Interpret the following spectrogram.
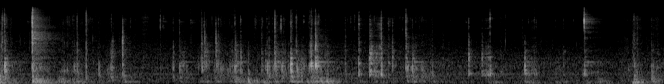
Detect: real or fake real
